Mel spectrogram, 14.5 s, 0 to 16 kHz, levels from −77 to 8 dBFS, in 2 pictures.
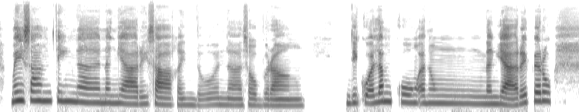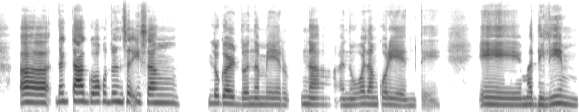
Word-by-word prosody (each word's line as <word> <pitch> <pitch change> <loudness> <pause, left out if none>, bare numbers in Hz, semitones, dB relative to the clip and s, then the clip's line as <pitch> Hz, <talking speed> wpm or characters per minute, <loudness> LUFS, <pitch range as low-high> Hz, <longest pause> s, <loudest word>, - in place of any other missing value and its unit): may 280 +2 +2
something 270 -2 -1
na 230 -2 -3
nangyari 200 -3 -3
sa 180 -3 0
akin 170 -1 -12
dun 170 +3 -14
na 165 -1 -8
sobrang 160 -1 -6 0.6
hindi 220 +2 -4
ko 215 -2 -2
alam 255 +4 -1
kung 230 -2 -7
anong 215 0 -6 0.5
nangyari. 195 -1 +2
Pero 270 0 -1 0.6
ah, 230 -1 +7
nagtago 255 -1 +6
ako 265 - -5
dun 255 -1 -2
sa 255 - +3
isang 225 -3 +1 0.4
lugar 210 -1 +3
dun 180 0 -4
na 180 - +1
mayro'n 175 -2 -5 0.2
na 180 -2 -1
ano 165 0 -9
walang 185 -1 -1
kuryente, 160 -4 -3 0.5
eh, 175 -2 +3
madilim 180 0 0
195 Hz, 135 wpm, -24 LUFS, 175-230 Hz, 0.6 s, ah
